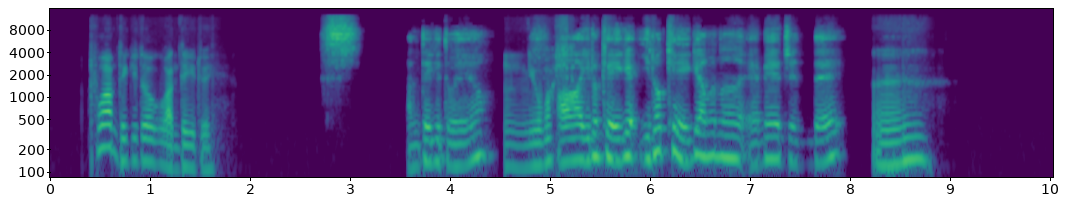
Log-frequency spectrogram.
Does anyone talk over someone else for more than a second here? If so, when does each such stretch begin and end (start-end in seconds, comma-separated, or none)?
none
